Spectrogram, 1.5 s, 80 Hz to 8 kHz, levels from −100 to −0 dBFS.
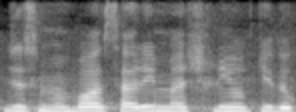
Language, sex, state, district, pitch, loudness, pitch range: Hindi, female, Chhattisgarh, Bilaspur, 245 Hz, -14 LUFS, 240-250 Hz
